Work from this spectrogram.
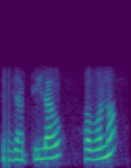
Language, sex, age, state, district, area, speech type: Assamese, female, 18-30, Assam, Dibrugarh, rural, conversation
